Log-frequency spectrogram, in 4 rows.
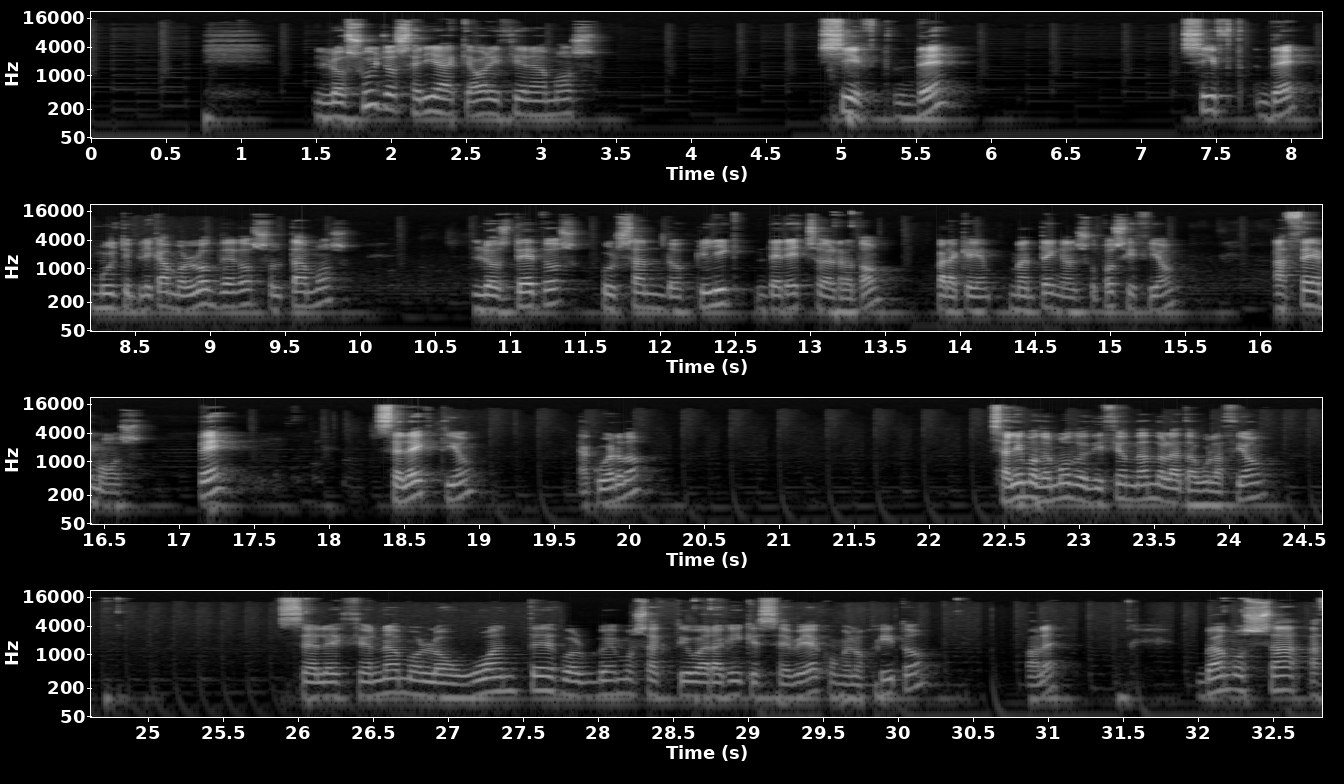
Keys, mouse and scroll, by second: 0.3 middle click, 1.6 middle click, 4.9 shift+d, 17.0 p, 22.5 Tab, 29.1-32.1 middle drag.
